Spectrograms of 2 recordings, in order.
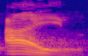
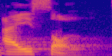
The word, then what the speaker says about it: isle: So we are learning of you say isle. An isle not I soul.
